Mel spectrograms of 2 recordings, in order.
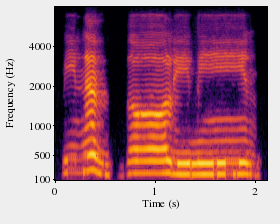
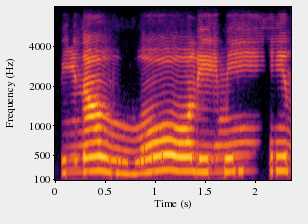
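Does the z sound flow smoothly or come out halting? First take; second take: halting; flowing. First: The z sound comes out halting and choked off. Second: The z sound flows smoothly with continuing voice. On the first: The speaker calls it wrong. "bukan begini, Bu. ... tersidah" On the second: The speaker calls it right. "Ini mengalir. Suaranya tetap ada"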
